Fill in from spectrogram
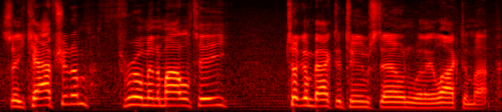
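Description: Bright-voiced man telling a folksy story. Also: high voice, moderate pace. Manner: animated storyteller, with dramatic shouted quotes. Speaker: firearms video host.

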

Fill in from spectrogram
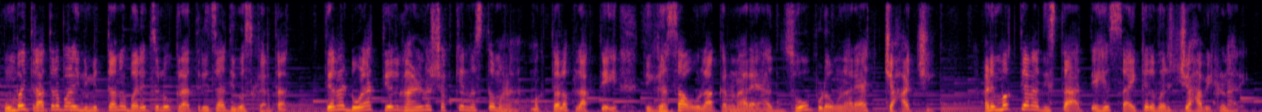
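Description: A man's voice: high voice, big pitch swings, a little fast. A male reporter reading a descriptive, lyrical news feature narration. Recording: voice-over with music bed.

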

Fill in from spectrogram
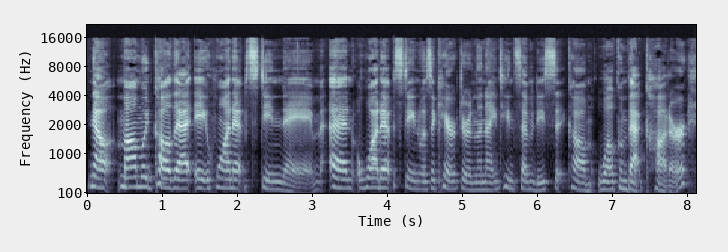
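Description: A woman's voice: mid-range voice, lively intonation, normal speed, hardly any pauses, a bit bright. A woman co-hosting a podcast, talking casually and laughing easily. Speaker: podcast co-host. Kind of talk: casual chat.

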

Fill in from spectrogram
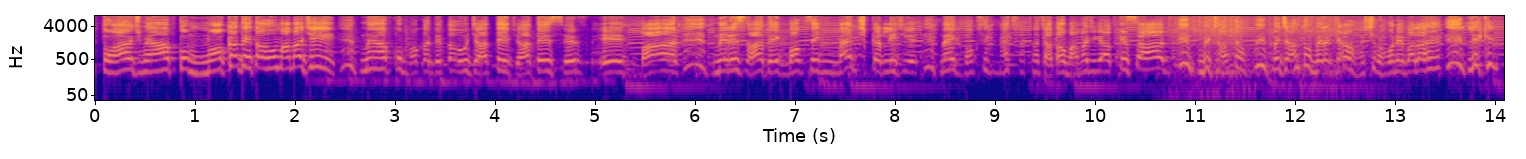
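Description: Flustered professor son-in-law. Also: male voice, very high-pitched, normal speed. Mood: pleading. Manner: flustered, pleading. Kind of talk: TV comedy drama acting. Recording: background music under dialogue.

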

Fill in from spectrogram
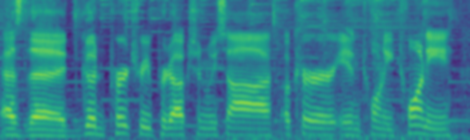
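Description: A medium-pitched, steady, fairly quick male voice belongs to a fisheries biologist in his forties being interviewed outdoors by a river. He's earnest and explanatory, with frequent fillers and restarts, and soft background music plays.

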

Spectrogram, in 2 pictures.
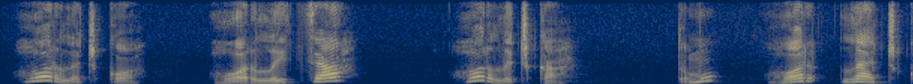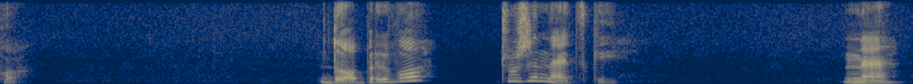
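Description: A woman teacher slowly drilling spelling, saying words one by one with emphasis. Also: medium pitch, darkish tone, dry recording, clean studio sound. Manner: slow, emphatic word-by-word dictation. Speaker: language teacher.

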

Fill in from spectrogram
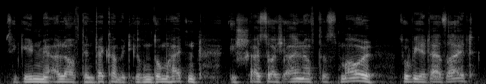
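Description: A man's voice: mid-range voice, fairly even intonation, fast, gravelly, darkish tone, slightly rough. A man voicing a crude, insolent young male assistant doctor in an audiobook, talking rudely and picking fights. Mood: quarrelsome. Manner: rude and quarrelsome. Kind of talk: audiobook character voice.

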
